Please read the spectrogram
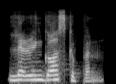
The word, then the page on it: laryngoscopen: Indian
